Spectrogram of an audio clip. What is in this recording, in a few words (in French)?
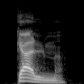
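"calme", French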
